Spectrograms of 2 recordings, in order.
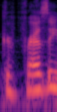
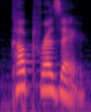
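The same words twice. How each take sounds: First: It is said with an Australian accent. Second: It is said with an Italian accent. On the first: "I'm Australian" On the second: "I'm doing the little thing"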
